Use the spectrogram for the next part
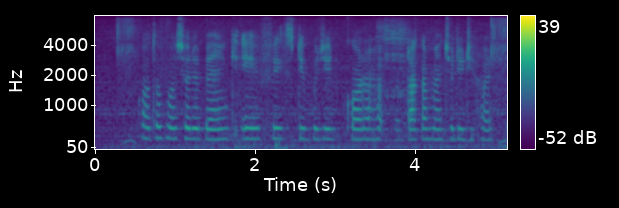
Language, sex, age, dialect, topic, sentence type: Bengali, female, 18-24, Rajbangshi, banking, question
